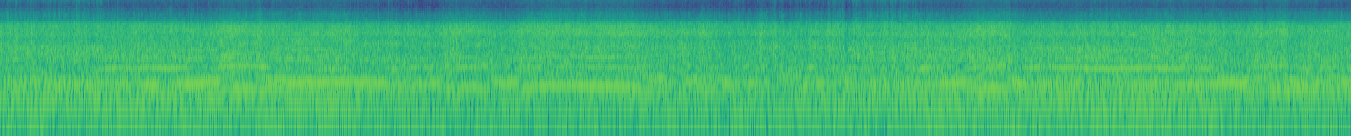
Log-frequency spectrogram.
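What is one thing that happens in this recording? A race car engine roars loudly close by, its pitch rising and falling as it speeds up and slows.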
